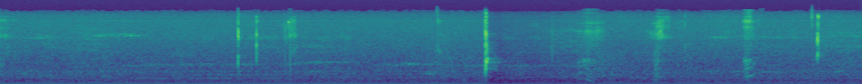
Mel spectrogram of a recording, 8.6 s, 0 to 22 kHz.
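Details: 9-day-old newborn with hiccups: several brief, sharp hiccup clicks at irregular intervals against quiet room noise.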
